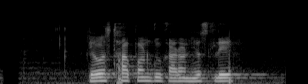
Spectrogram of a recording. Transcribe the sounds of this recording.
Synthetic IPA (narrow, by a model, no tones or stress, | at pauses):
bjʌbʌst̪ʰapʌnkokaɾʌnjʌsle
